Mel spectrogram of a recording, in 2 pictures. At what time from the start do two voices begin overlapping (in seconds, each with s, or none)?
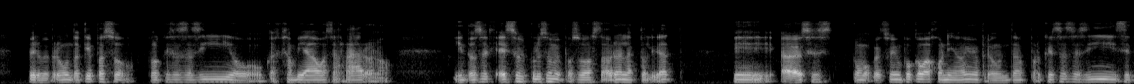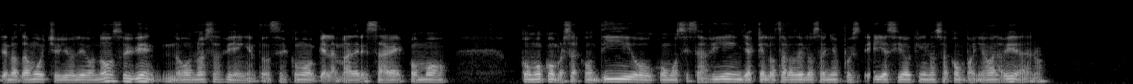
none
